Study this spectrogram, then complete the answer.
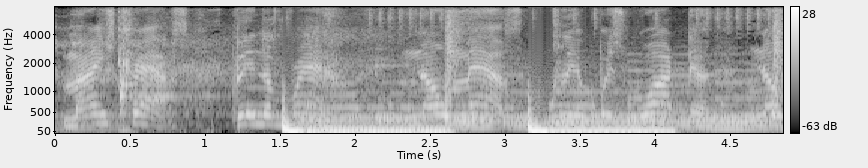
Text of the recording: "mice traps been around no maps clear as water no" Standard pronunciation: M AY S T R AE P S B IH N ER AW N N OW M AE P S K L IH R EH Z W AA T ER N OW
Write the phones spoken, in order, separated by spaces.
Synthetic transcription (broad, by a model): M AY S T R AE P S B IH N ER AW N N OW M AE F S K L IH W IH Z W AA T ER N OW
